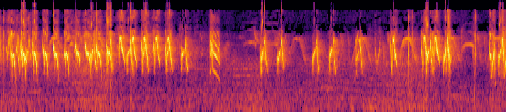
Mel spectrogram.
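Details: Bar-winged prinia (ciblek) singing a training song for other birds: a fast run of evenly spaced high chirps, then scattered rising and falling notes after a short lull.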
